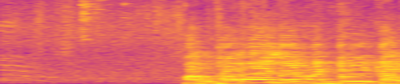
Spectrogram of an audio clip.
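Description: A man's voice through a handheld microphone: a short pause, then about a second in he comes in loudly, drawing out one long vowel at a nearly steady pitch in a sung, chant-like delivery.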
